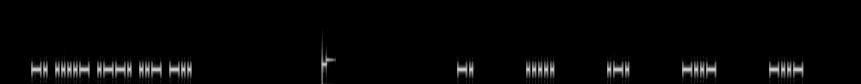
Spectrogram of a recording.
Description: Morse code, heard as a keyed tone, about 39 wpm, spaced as for 20 wpm, 700 Hz. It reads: N4PUD N5RXX
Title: USA Call Signs - 5 Characters - 6x Character Spacing - 40wpm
